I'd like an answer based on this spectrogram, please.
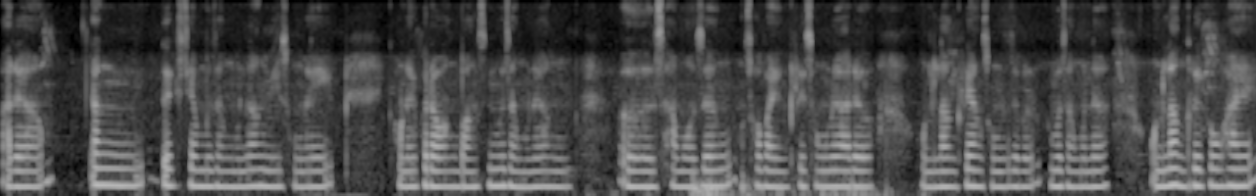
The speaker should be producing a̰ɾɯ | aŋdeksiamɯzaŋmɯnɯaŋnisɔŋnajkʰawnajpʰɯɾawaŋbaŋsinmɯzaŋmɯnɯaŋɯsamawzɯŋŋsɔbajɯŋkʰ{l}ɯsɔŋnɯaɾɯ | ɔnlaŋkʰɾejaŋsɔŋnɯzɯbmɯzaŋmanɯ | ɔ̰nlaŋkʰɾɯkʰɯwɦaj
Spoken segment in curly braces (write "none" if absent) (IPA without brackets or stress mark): ɾ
